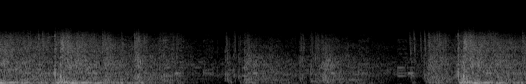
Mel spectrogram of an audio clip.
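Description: Sniper bot gunfire in the robot battle game Gladiabots, a dense run of overlapping shots and impacts at moderate level, continuous across the whole stretch with no voices.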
